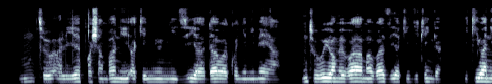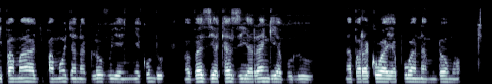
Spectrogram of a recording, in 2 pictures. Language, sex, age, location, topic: Swahili, male, 50+, Wajir, health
